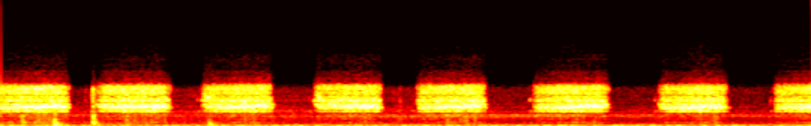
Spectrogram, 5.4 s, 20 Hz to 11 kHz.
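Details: Before dawn at 4:49 AM, April 27, 2014, an owl at the Hideout, shared by two owls, gives loud breathy screeches in a steady series, eight bursts with short gaps and a few soft clicks.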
